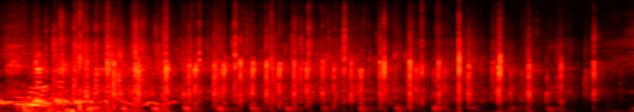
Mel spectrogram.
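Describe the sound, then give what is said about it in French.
A small group of women applauding themselves at an evening event claps together in a burst of applause, dense at first and then thinning into scattered individual claps, fairly lively; brief voices are heard at the very start. “Je propose qu'on commence par nous applaudir toutes bien fort parce qu'on parce qu'on s'aime.”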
